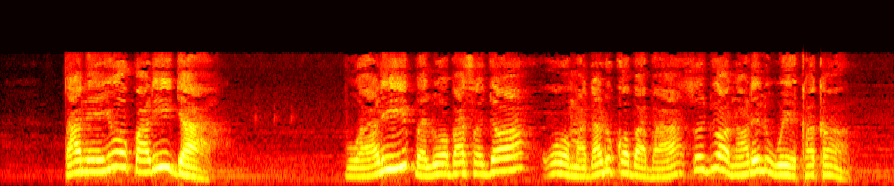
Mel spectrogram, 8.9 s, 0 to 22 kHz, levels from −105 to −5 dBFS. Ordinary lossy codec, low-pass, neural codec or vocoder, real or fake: AAC, 24 kbps; 19.8 kHz; none; real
